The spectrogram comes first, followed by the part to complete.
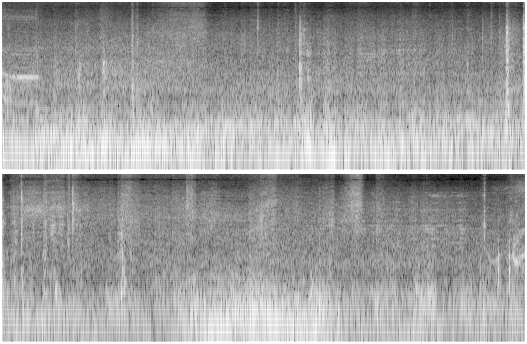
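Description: Tow truck with a self-loading wheel-lift running at low speed: a steady engine rumble with the knocks and clanks of the lift arms and hydraulics being worked as it lines up to pick up a car.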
